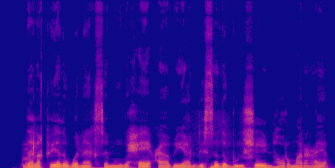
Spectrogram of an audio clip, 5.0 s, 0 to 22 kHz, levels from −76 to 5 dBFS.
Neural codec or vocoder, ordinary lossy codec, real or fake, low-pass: none; none; real; none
